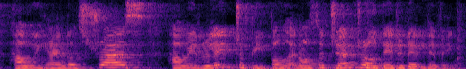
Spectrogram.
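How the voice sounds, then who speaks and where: A woman's fairly high-pitched voice carries a dark, mellow tone. Audible room echo surrounds it. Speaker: nutrition speaker. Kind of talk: lecture. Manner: fast.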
